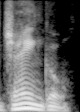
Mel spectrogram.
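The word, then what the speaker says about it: Django: doing D Jango Unchained the Jango I am you know the D is silent oh well you know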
